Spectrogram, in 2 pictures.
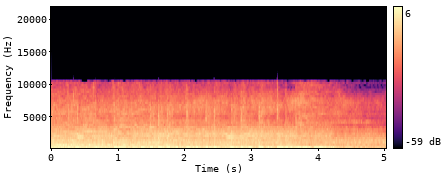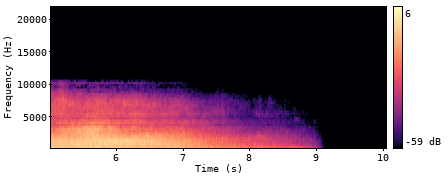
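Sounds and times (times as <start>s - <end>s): lorry engine and tyre noise: 0.0s - 9.1s.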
